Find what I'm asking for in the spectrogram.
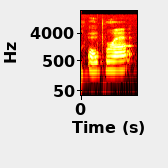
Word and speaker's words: Oprah: What opera? Do you remember? – Oprah. I'm sorry, Winfrey? – I said it wrong. – Oprah Winfrey, huh? – This is my accent. Oprah Winfrey.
